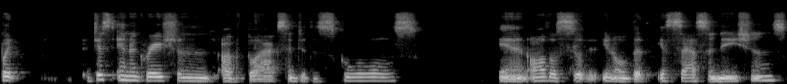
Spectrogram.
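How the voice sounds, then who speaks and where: A woman with a Midwestern US accent talks at a fairly slow pace. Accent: US Midwest. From small-town Iowa. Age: 70s. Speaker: senior interviewee. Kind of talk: casual interview.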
